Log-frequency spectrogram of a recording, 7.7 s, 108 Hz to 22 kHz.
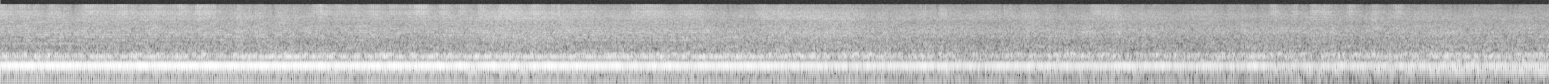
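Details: Hamburg U-Bahn DT5 343-1 train slowing: loud steady droning electric hum with strong mid tone from the traction motors; suspected worn motors, unconfirmed.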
